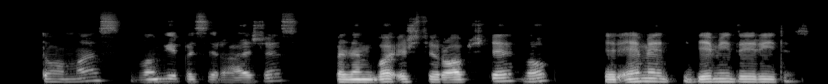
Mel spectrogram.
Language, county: Lithuanian, Kaunas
